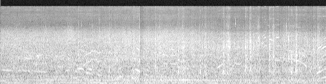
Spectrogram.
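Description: Faint voices of children and adults talking in the background over a steady low hum.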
